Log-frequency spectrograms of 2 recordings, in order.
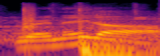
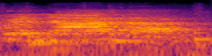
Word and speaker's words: Grenada: It's not Granada. It's Grenada.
